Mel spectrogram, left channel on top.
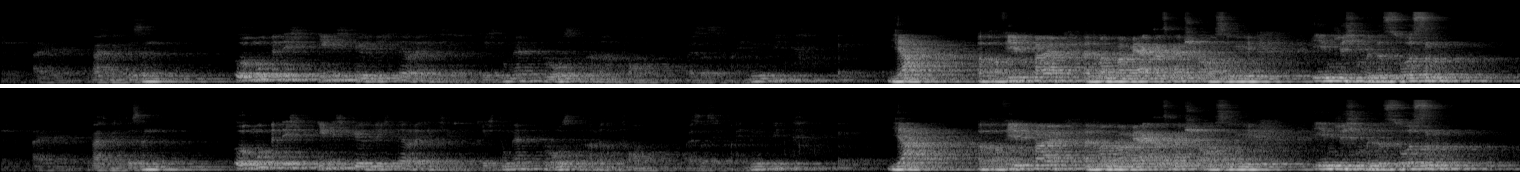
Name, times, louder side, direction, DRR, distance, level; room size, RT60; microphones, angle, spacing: voice 1, 0.3-1.6 2.3-8.1, equal, 55° right, -4 dB, 0.6 m, -34 dB
voice 2, 8.9-9.3 9.8-12.8 13.1-14.3, equal, 15° left, -6 dB, 0.6 m, -26 dB
5.3 x 2.1 x 2.7 m, 2.4 s
head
